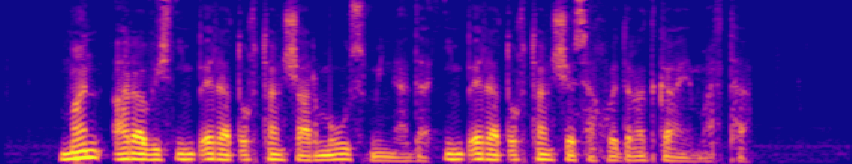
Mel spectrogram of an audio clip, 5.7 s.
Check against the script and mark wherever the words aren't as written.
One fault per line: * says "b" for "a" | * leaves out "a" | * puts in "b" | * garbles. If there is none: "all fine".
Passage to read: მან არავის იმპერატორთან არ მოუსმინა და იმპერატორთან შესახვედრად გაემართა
all fine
